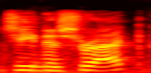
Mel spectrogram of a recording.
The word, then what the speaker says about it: Gina Schreck: Well, probably the best way is on Twitter at Gina Schreck.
